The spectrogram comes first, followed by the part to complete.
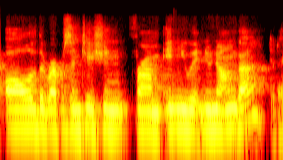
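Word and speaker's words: Inuit Nunangat: sure we had all of the representation from Inuit Nunanga.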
